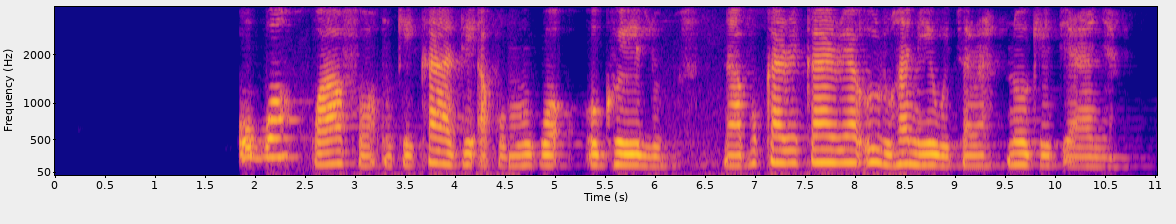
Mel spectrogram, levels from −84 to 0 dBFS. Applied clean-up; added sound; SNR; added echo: neural separator model SepFormer DNS4.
